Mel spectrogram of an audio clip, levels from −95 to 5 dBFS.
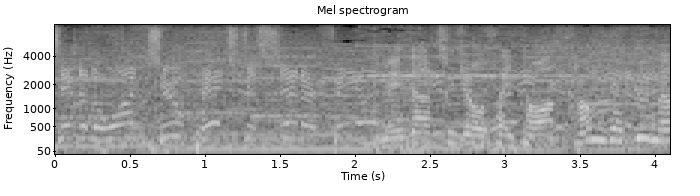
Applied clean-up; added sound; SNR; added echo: none; none; none; none.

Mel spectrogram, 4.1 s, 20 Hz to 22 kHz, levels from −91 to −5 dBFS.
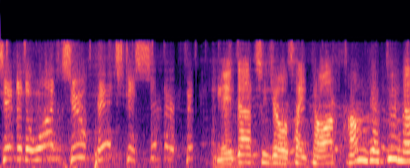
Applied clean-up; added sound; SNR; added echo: neural separator model SepFormer DNS4.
